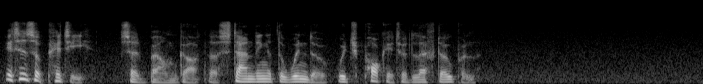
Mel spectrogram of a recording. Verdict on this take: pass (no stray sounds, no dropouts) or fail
pass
